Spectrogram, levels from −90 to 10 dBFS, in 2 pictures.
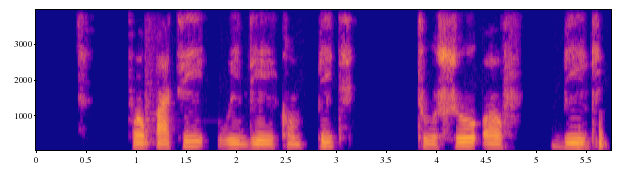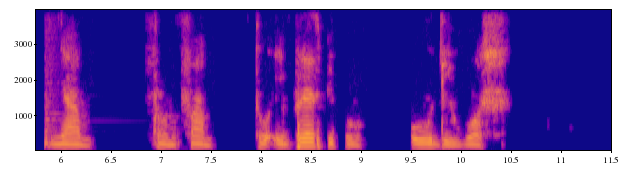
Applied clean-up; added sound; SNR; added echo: none; Snare drum; 20 dB; none.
